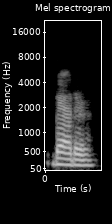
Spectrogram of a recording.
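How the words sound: The middle T is a soft, quick flap. "In American English, the two two T's that is a sound re- air"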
